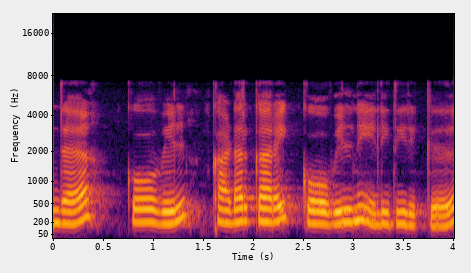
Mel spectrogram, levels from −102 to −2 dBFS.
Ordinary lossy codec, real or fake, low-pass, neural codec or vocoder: none; fake; 7.2 kHz; vocoder, 44.1 kHz, 128 mel bands every 256 samples, BigVGAN v2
